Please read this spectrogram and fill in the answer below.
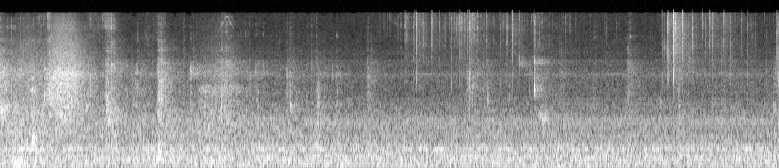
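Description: Faint, scattered small clicks and soft squishes of dried fish being picked apart by hand and eaten.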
